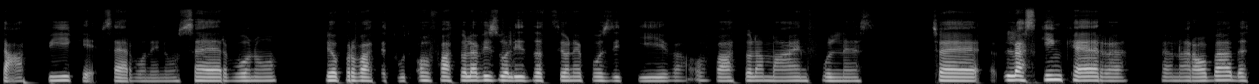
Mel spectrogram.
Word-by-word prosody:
tappi 180 - -3
che - - -8
servono 155 -1 -6
e - - -11
non 155 +1 -11
servono, 175 +1 -1 0.4
le 185 - +3
ho 185 - +6
provate 175 -2 0
tut 165 +1 -12
ho 185 0 -1
fatto 185 +1 0
la 185 0 +5
visualizzazione 180 -1 +1
positiva, 170 0 -5
ho 190 -3 -11
fatto 170 +1 -3
la 180 0 -1
mindfulness, 170 -1 -5 0.5
cioè, 175 -2 +4 0.2
la 200 0 +7
skincare 185 -5 +2 0.3
è 180 - -12
una 175 0 -7
roba 175 +3 +2
da 180 -1 -3
175 Hz, 125 wpm, -23 LUFS, 170-185 Hz, 0.5 s, la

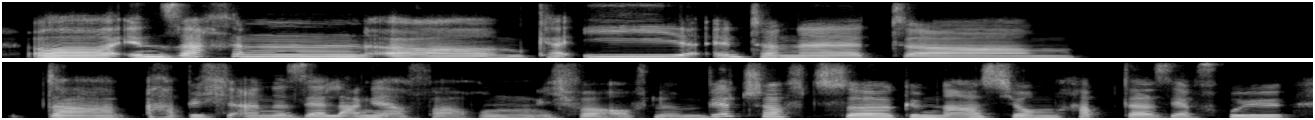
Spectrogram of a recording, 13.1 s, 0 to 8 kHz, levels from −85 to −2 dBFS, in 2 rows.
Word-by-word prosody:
Äh. 215 0 +7 0.2
In 245 +1 +6
Sachen, 260 0 +2
ähm, 175 -4 +2
KI, 250 +5 0
Internet, 210 -3 0
ähm 185 -1 0 1.4
da 205 0 0
habe 205 +3 -7
ich 225 -1 -6
eine 200 +1 -3
sehr 185 0 -1
lange 200 +3 -1
Erfahrung. 160 -1 -8
Ich 150 +2 -10
war 165 -2 -1
auf 160 - -8
'nem 170 +1 -9
Wirtschafts 270 -5 -2
äh, 220 0 +3
Gymnasium, 210 -1 -2
habe 210 0 -4
da 200 -1 0
sehr 190 0 -5
früh 220 +4 -2
205 Hz, 115 wpm, -26 LUFS, 185-230 Hz, 1.4 s, Äh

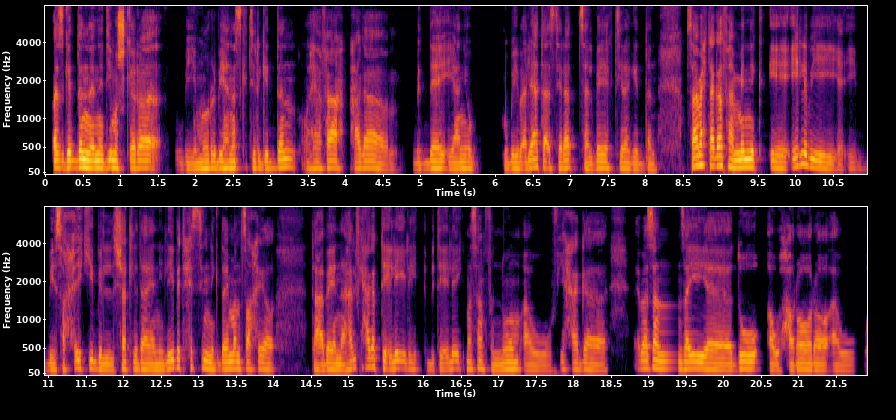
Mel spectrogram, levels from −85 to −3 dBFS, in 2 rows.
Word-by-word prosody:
كويس 130 0 +4
جدًا 135 +2 +5
لأن 125 -2 +8
دي 135 - +2
مشكلة 125 -3 +4 0.2
بيمرّ 110 +4 -1
بيها 125 +1 +2
ناس 125 +1 +3
كتير 125 0 -5
جدًا، 135 +5 0
وهي 120 +1 -4
فعلًا 125 +1 0
حاجة 115 -3 -1 0.3
بتضايق 110 +2 -1
يعني، 110 +1 0 0.4
وبيبقى 115 0 -1
ليها 140 +3 +3
تأثيرات 125 +1 -2
سلبية 120 +2 0
كتيرة 115 -1 -3
جدًا، 95 -3 -6 0.4
بس - - -2
أنا 165 +3 +7
محتاج 165 -3 +4
أفهم 160 -5 +4
منِك 140 +1 +5
إيه 115 -3 -1
إيه 150 - +2
اللي 190 +2 +3
بي 110 - -2
بيصحّيكي 120 +6 -1
بالشكل 120 +1 -1
ده؟ 115 -1 0
يعني 110 0 -1
ليه 125 +6 +1
بتحسي 150 -1 -3
إنِك 120 -4 0
دايمًا 125 +3 +1
صاحية 120 -3 -3 0.5
تعبانة؟ 110 0 0
هل 130 +6 -3
في - - -10
حاجة 160 +1 -1
بتقلقل 130 -4 -3
بتقلقِك 115 +4 -6
مثلًا 125 +2 -3
في 115 -3 -12
النوم 115 +4 0
أو 100 -1 -7
في 110 +6 -13
حاجة 110 -4 -4 0.4
مثلًا 135 -2 +1
زي 125 -1 +2 0.3
ضوء 125 +4 0
أو 105 -1 -2
حرارة 110 0 -2
أو 100 0 -9
120 Hz, 155 wpm, -22 LUFS, 110-130 Hz, 0.5 s, لأن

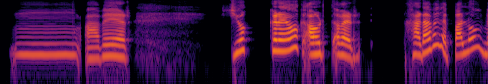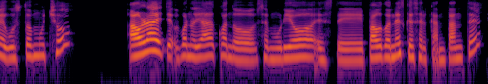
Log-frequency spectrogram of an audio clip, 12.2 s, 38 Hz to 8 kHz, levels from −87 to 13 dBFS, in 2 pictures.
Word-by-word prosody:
Mm, 250 -1 -10
a 200 0 -3
ver 225 -1 0 1.2
yo 305 +7 0 0.3
creo 320 +4 +8
q - - -10
ahorit 260 +1 +5
a 255 - +1
ver, 220 -3 +3 0.5
"Jarabe 280 - +3
de - - 0
Palo", 315 +11 +1
me 245 -6 -3
gustó 200 +4 -6
mucho. 240 +7 -6 0.8
Ahora, 270 +9 +7
eh, 290 - -1
d 225 - -5
bueno, 225 +1 -6
ya 225 +3 -3
cuando 180 -8 -6
se 200 +3 -12
murió, 205 +3 -3
este, 175 -2 -8
Pau 205 +1 +1
Donés, 220 +4 -3
que 220 - -3
es 215 +1 -9
el 195 -3 -8
cantante, 195 - -6
230 Hz, 145 wpm, -22 LUFS, 205-255 Hz, 1.2 s, creo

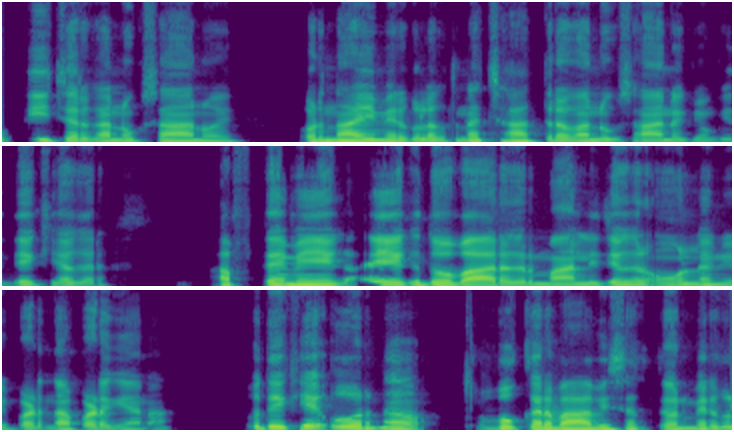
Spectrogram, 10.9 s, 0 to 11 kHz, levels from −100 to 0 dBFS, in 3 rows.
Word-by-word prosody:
teacher 130 +4 -4
का 150 - -1
नुकसान 130 -2 -1
होए 130 0 -6 0.4
और 135 - 0
ना 135 0 +4
ही 160 +2 +4
मेरे 150 -1 +1
को 145 - -4
लगता 145 +2 -3
है - - -6
ना 180 - +2
छात्रों 135 -3 -1
का 130 - +1
नुकसान 105 -4 -3
है 110 - -7
क्योंकि 140 +4 -15
देखिए 140 +1 -5
अगर 150 +1 -7 0.6
हफ़्ते 140 -1 0
में 130 -1 +5
एक 125 -2 +4 0.2
एक 120 +2 +3
दो 120 -1 +3
बार 110 0 +5
अगर 110 0 -2
मान 105 0 +1
लीजिए 110 +3 -2
अगर 130 0 0
ऑनलाइन 115 +3 -3
भी 140 - -7
पढ़ना 115 +1 -1
पड़ 125 - +1
गया 125 +1 -8
ना 185 - -17 0.4
तो 175 - -1
देखिए 175 +3 +3
और 190 +4 +3
ना 215 -3 +2 0.4
वो 150 +5 +2
करवा 130 -4 +6
भी 135 0 +2
सकते 120 -1 -6
हैं 125 - +2
और 140 - -3
मेरे 145 +1 -1
को 160 - -2
130 Hz, 260 wpm, -24 LUFS, 120-145 Hz, 0.6 s, करवा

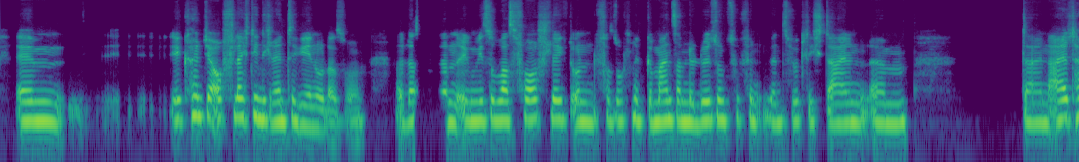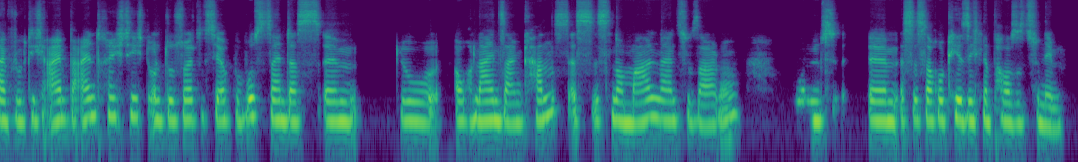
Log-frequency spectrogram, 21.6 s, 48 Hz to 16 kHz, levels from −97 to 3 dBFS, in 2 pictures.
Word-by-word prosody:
ähm, 210 -1 +3 1.0
ihr 220 -4 0
könnt 245 0 +2
ja 230 - +6
auch 225 - +1
vielleicht 235 0 +2
in 230 - +6
die 220 -1 +2
Rente 205 +1 +3
gehen“, 180 -3 -1
oder 160 +8 -2
so. 215 -1 -10 0.3
Dass - - -5 0.4
man 200 - +1
dann - - -3
irgendwie 210 -2 +2
so 215 +1 0
was 210 0 +4
vorschlägt 220 -1 +2
und 205 +1 +1
versucht, 210 0 -6
mit 215 -2 0
gemeinsam 210 0 +3
'ne 200 - +4
Lösung 210 +2 +2
zu 210 +2 -10
finden, 220 +1 -5
wenn's 200 0 -5
wirklich 210 0 -5
deinen, 195 +2 -1
ähm 195 0 0 1.2
deinen 195 0 -1
Alltag 220 0 +2
wirklich 210 +1 -3
ein 215 +3 +1
beeinträchtigt. 240 0 -2
Und 220 -1 -1
du 220 - +3
solltest 220 +2 -3
dir 215 - +2
auch - - -11
bewusst 230 +3 +1
sein, 215 -1 +3
dass, 205 0 -2
ähm, 210 +1 +1 0.4
du 210 -1 -1 0.2
auch 210 0 -2
Nein 215 0 +4
sagen 195 -1 -1
kannst. 240 +10 -1
Es - - -3
ist 220 +2 -4
normal, 205 +1 +2
Nein 210 -2 0
zu 215 0 -8
sagen 195 +7 -4 0.5
und, 210 - -2 0.3
ähm, 210 -1 +3
es 215 - -4
ist 220 0 -3
auch 210 +1 +2
okay, 220 +1 +4
sich 210 +1 0
'ne 210 - +2
Pause 195 -2 -2
zu 205 0 -6
nehmen. 175 -2 -3
210 Hz, 185 wpm, -24 LUFS, 205-220 Hz, 1.2 s, ja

